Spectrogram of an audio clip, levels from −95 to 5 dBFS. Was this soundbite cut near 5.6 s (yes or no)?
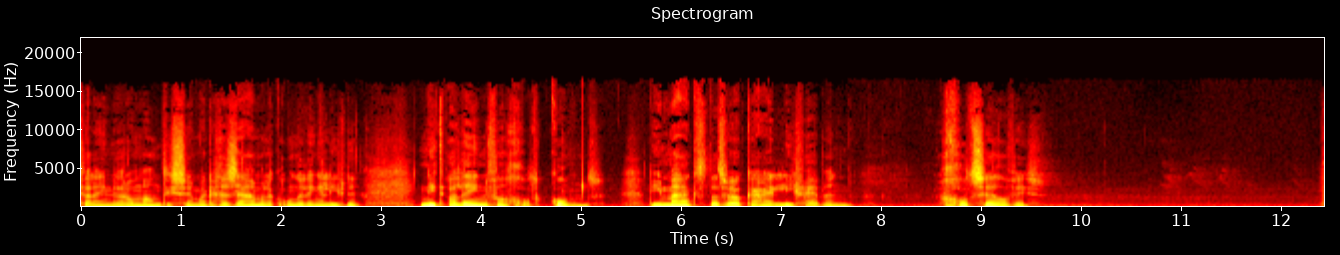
yes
